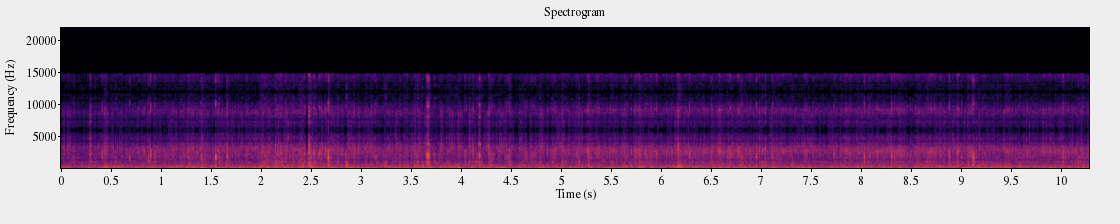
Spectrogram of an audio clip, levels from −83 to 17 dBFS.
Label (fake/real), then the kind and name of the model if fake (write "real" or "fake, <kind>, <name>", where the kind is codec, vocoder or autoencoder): fake, vocoder, BigVGAN v2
